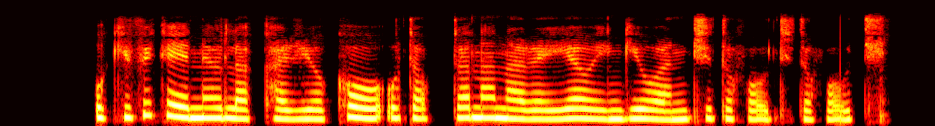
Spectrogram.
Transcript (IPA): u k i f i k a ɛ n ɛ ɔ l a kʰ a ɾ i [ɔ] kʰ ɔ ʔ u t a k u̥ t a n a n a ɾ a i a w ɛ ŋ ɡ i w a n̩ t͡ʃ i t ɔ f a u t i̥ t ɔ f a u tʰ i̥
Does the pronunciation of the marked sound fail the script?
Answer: no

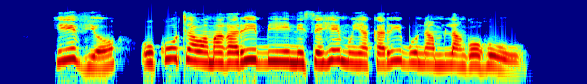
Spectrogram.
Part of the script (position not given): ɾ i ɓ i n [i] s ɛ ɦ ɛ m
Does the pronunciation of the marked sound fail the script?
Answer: no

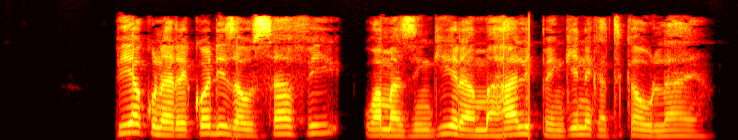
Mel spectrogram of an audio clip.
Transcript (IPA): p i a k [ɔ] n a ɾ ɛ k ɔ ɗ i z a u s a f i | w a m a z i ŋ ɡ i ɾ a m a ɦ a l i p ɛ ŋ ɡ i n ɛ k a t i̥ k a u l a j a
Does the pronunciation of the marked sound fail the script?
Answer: yes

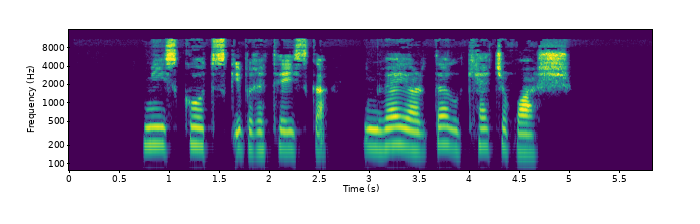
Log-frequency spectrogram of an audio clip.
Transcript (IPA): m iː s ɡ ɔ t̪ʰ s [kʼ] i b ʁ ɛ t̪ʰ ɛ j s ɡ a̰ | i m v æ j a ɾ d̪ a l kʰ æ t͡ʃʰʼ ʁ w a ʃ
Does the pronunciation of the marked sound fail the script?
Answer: no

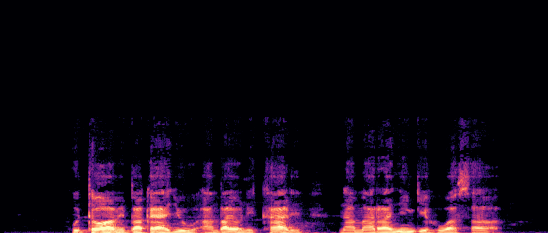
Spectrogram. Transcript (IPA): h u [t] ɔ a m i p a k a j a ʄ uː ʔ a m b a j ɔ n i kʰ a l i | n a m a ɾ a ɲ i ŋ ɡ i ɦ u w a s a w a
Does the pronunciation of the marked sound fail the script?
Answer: no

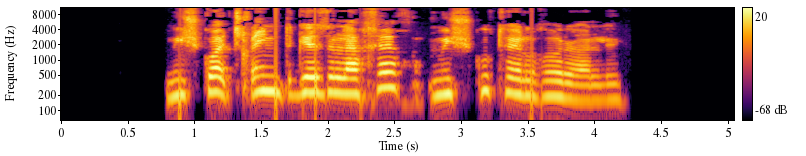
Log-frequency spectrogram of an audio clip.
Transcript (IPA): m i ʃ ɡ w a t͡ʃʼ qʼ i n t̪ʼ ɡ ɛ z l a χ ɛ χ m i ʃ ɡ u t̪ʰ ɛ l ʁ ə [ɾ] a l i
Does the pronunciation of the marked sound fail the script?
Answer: no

